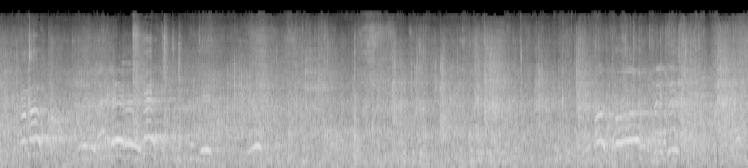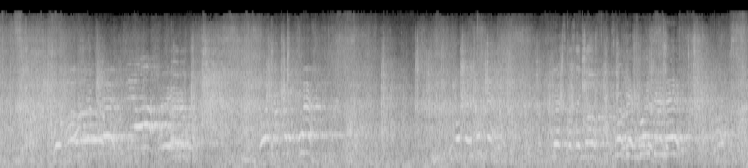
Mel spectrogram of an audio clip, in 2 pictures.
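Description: Skates scrape and hiss across ice in a large echoing rink.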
